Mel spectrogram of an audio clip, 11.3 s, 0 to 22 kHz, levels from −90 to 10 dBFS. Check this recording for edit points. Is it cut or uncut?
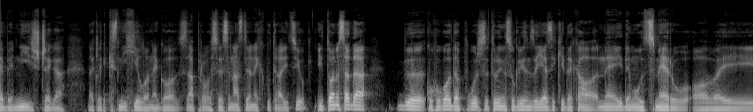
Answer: cut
